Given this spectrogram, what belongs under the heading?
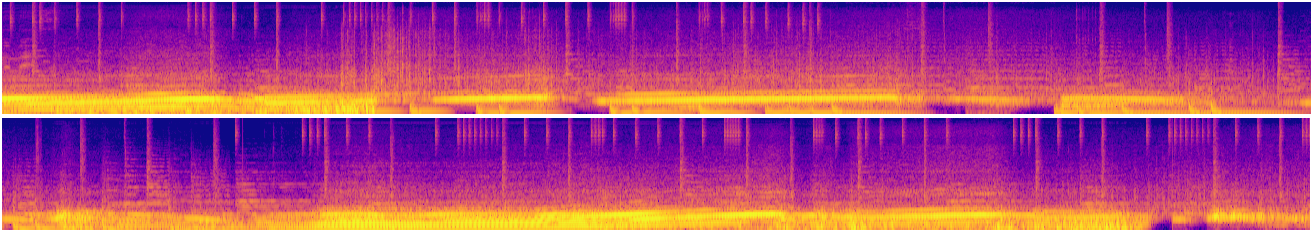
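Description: A Lamborghini Gallardo Spyder engine revs repeatedly, its loud, close tone climbing and falling in several sweeping pulls with brief lulls between them.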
